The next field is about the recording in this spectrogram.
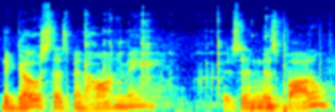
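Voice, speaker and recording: A man's voice: mid-range voice, measured pace, slight background noise, lightly acted. A man playing a doubtful, plainspoken, folksy client who has been haunted, in an audio drama. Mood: skeptical. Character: Otis, skeptical haunted male client, plainspoken. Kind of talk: audio drama character acting.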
